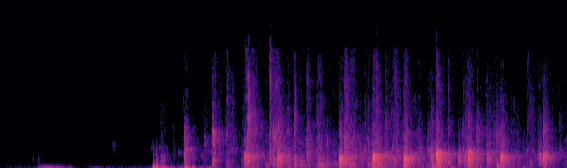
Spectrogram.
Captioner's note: audience applauding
